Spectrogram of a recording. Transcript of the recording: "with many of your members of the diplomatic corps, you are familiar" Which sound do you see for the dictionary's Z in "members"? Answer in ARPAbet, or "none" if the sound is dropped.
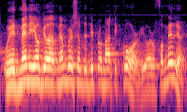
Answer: S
